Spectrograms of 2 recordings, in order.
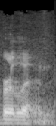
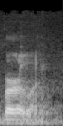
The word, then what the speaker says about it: Berlin: It's spelled like Berlin, but it's pronounced Berlin.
